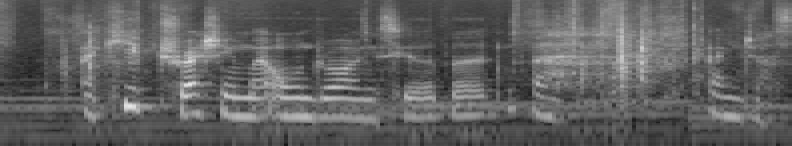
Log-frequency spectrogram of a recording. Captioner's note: sighs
